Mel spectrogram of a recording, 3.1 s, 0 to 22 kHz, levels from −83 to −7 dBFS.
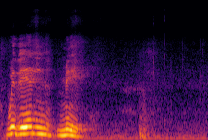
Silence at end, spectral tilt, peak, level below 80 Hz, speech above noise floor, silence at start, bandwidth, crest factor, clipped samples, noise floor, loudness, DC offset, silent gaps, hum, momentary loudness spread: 0.9 s; -8 dB/octave; -4 dBFS; -46 dBFS; 27 dB; 0.1 s; 7.6 kHz; 18 dB; under 0.1%; -45 dBFS; -18 LUFS; under 0.1%; none; none; 25 LU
